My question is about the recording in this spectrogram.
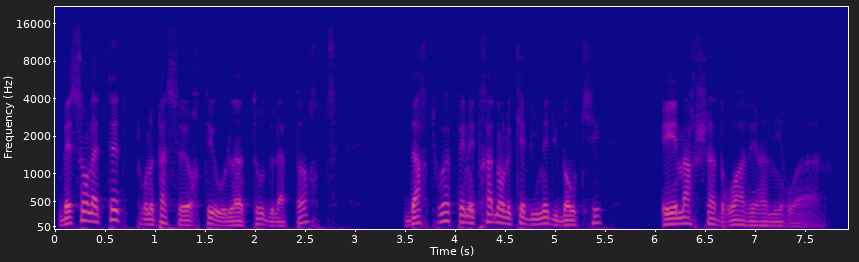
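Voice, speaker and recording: A man narrating an audiobook in an expressive, dramatic reading style. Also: sits low, moderate pace, gravelly, no room sound, clean studio sound. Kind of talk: audiobook reading of a historical novel.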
